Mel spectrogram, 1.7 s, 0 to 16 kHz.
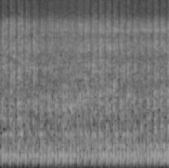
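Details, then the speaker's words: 2000 Kawasaki VN1500, UK model, 32K on the clock, unused for several months: fast, even ticking over a steady V-twin idle, too regular for the timing chain; suspected valve clearance noise needing adjustment. "it sounds like from listening to the engine it's all sounds sweet enough but i can hear a um like a valve clearance noise so that might want an adjustment there"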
